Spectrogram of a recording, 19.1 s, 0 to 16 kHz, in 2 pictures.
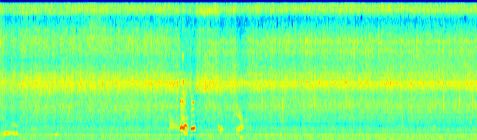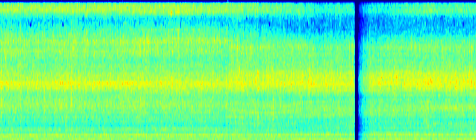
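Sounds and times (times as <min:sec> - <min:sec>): tractor diesel engine droning: 0:00.0 - 0:19.0.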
